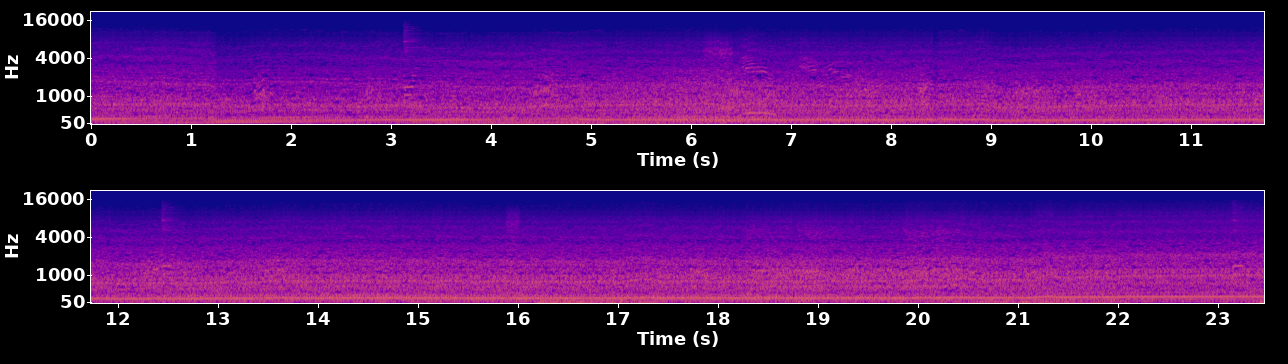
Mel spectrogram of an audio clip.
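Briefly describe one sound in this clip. A car engine roars steadily at speed, shifting pitch now and then.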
